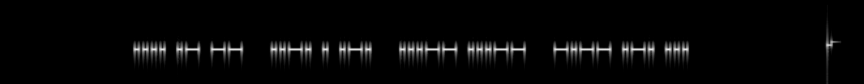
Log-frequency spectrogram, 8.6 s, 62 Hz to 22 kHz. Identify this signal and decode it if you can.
Morse code, heard as a keyed tone, about 27 wpm, 700 Hz. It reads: HAM FER 33 YRS
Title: Practice QSO - Exchange 3 - More Info - 28wpm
